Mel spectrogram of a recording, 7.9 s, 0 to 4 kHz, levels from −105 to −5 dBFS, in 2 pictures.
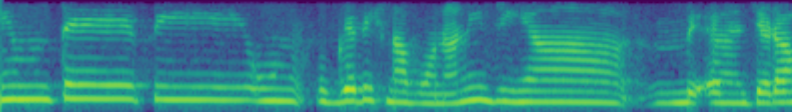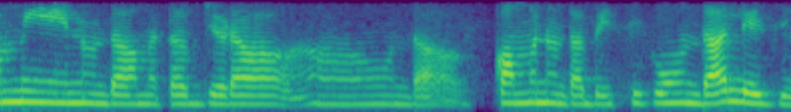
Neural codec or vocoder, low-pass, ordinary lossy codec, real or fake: none; 3.6 kHz; none; real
